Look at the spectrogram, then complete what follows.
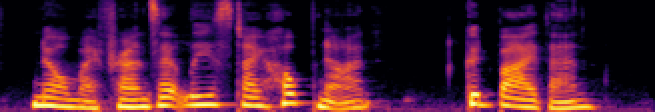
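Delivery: plain reading voice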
